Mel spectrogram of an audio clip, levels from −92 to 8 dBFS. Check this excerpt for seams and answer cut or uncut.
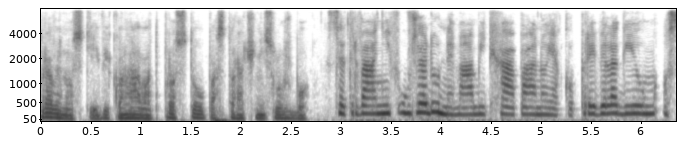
cut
